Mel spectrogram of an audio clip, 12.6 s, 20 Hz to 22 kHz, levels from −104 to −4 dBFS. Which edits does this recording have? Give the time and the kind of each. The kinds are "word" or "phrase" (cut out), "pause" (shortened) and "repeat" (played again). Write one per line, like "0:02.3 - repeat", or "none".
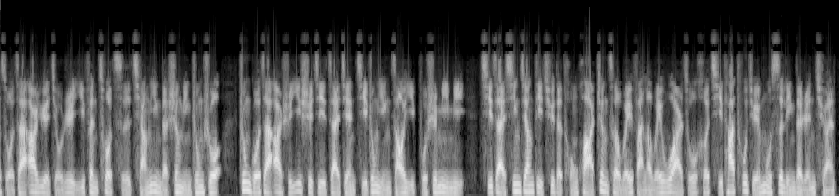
none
